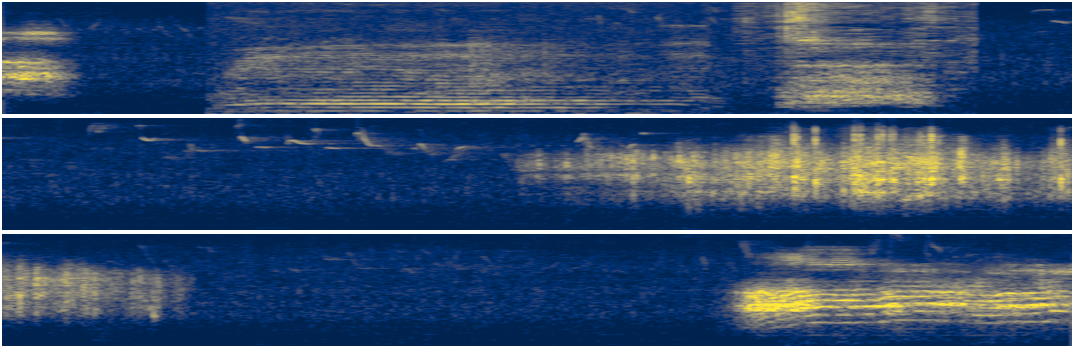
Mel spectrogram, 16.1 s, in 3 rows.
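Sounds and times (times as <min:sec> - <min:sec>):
small birds chirping: 0:02.7 - 0:09.6.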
